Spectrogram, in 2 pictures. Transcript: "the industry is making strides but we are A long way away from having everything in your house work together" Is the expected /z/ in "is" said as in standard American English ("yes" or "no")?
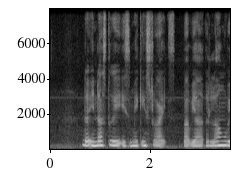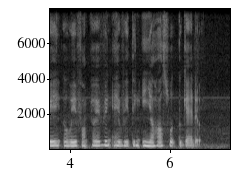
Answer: no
